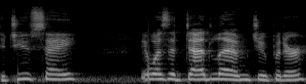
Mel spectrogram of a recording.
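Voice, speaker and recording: A woman puts on a character voice that is fairly high, shaky and anxious in tone, with monotone, flat intonation at a moderate pace. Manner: quavering, anxious.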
